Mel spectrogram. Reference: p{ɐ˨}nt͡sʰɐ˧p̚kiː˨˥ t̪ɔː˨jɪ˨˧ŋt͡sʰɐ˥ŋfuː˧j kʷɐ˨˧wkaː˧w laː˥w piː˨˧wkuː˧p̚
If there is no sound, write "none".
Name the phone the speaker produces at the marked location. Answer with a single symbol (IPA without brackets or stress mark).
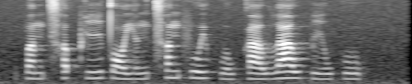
ɐ˨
